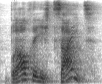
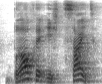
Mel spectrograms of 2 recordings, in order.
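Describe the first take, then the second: First: The pitch rises at the end. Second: The pitch stays level to the end.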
